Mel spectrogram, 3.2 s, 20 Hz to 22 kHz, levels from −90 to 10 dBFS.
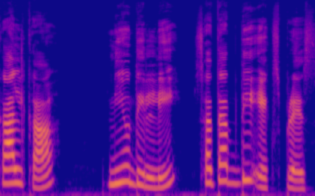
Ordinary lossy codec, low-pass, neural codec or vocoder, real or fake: none; none; none; real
